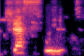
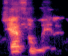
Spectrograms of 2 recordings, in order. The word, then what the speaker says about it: Jesuit: that you look at the jet Suites by the way it's Jesuit Jesuit letters if you don't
